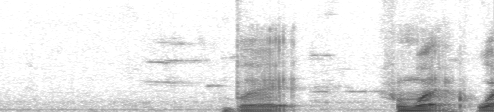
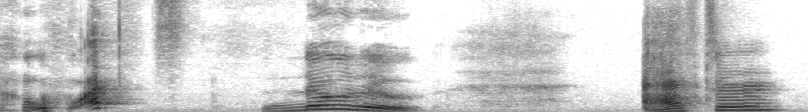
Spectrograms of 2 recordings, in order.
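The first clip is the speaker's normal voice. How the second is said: loud, higher, laughing disbelief; mock outrage; 11 semitones higher, 8 dB louder, much slower than usual. Streamer reacting to chat calling him an actor, mock outraged. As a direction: overplay the offence, giggling.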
